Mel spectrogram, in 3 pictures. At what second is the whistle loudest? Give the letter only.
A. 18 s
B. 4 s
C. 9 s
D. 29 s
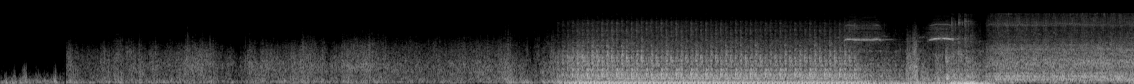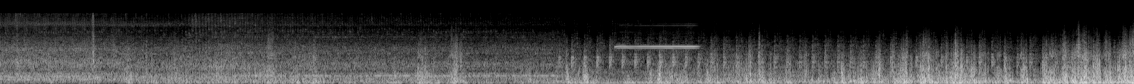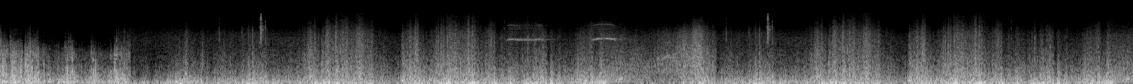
A.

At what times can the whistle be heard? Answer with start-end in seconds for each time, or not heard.
8.4-9.7, 17.4-18.4, 27.7-28.9.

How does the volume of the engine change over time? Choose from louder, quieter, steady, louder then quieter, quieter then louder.
quieter.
